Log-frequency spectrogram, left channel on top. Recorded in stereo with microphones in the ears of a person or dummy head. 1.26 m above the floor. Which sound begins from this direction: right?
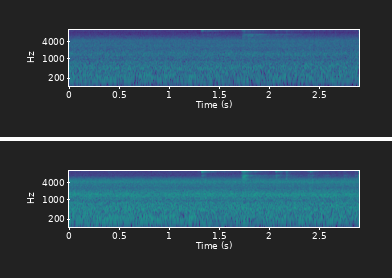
Keys jangling, at 1.3 s.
